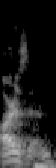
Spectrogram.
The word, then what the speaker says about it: Arizin: Oh, Arzin. Arzin, is that what? I think there's an I there. Yeah, but you don't pronounce it.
